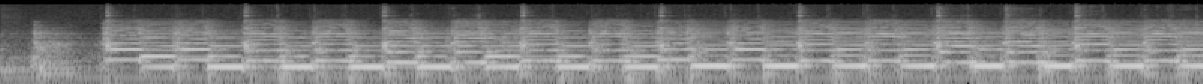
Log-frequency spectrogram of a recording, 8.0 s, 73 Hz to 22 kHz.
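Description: Electric guitar played with alternate picking across the strings: a pedal-point lick, each higher note bounced off a repeated low C, at a slow steady tempo of 65 beats per minute. The playing starts just under a second in.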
